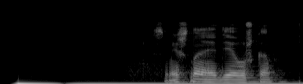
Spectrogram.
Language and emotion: Russian, positive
